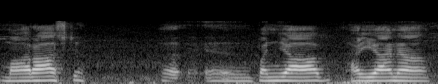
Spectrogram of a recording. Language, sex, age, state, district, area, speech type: Urdu, male, 60+, Maharashtra, Nashik, urban, spontaneous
